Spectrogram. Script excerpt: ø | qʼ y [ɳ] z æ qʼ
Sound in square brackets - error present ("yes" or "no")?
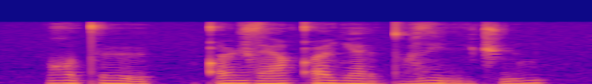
no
